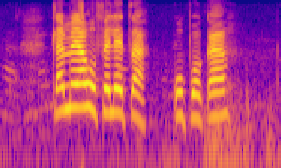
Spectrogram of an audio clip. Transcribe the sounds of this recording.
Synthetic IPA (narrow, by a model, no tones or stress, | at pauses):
t͡ɬʼamɛjahʊfelet͡sʼa | kʼʊpʼɔkʼa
